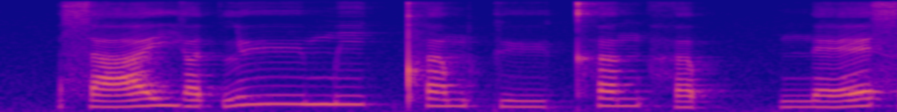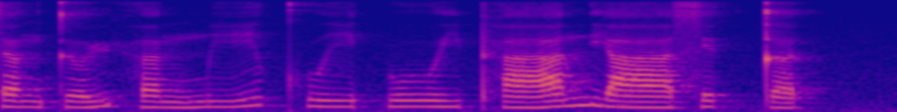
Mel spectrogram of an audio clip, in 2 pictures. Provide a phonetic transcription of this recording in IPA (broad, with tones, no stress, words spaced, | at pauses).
saː˨˥ jɐ˨t̚lyː˥miː˥k̚pʰɐ˧m kyː˨kʰɐ˥ŋhɐ˧p̚ | n̪ɛː˨˥sɐ˨ŋt̪ɵ˨˥ɥhɐ˨ŋ miː˨˥kʷʰiː˨t̚ wuː˨jpʰaː˨˥njaː˨ sɪ˧k̚t̪ɐ˨t̚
